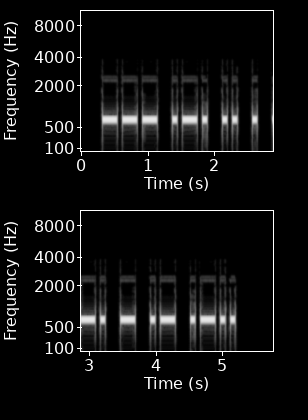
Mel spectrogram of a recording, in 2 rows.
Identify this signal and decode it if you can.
Morse code, heard as a keyed tone, about 16 wpm, 700 Hz. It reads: ORIENTAL
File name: Book One / 07-Chapter 7 - 16 WPM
